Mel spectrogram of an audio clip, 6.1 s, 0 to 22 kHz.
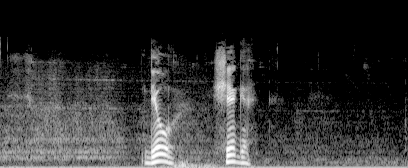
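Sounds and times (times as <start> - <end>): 
airplane passing overhead in the sky over Porto Alegre: 0.0 - 6.1
speech: 2.2 - 3.9.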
